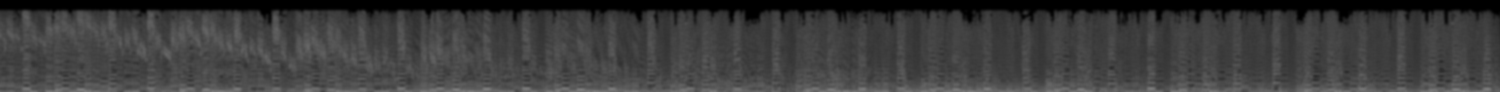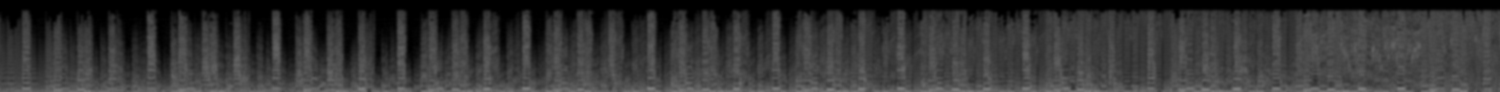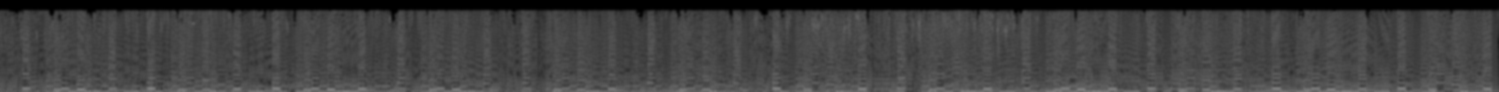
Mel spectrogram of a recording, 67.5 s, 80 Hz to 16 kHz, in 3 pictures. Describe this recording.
Arturia Acid BASS BUS
loop, club, electronic, minimal, dance, synth, techno, Fm, electro, glitch, 128, analog, trance, arturia, bass, edm, minibrute, house, rave, acid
